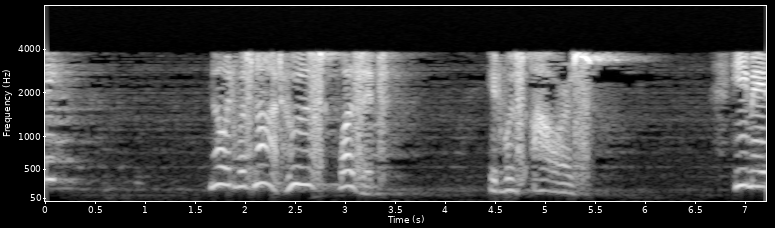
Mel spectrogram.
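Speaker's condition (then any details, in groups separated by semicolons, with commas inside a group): No condition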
